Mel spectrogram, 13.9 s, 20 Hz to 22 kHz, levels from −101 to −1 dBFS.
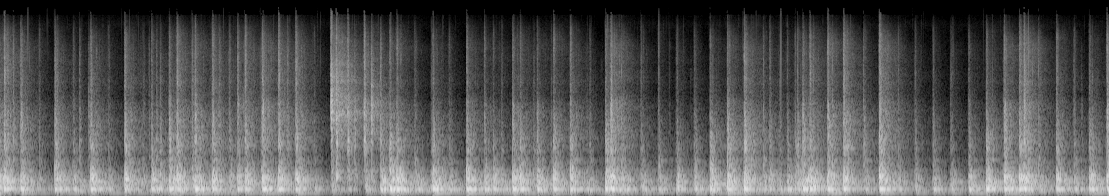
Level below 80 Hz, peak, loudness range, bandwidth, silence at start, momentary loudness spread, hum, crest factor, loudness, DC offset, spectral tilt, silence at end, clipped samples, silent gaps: -52 dBFS; -6 dBFS; 1 LU; 14 kHz; 0 s; 8 LU; none; 16 dB; -22 LUFS; under 0.1%; -7 dB/octave; 0 s; under 0.1%; none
